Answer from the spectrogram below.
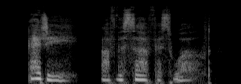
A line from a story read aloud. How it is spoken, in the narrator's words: she breathed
